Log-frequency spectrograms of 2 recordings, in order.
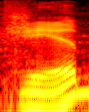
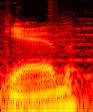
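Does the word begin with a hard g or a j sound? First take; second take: J sound; Hard g. First: The word begins with a soft j sound. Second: The word begins with a hard g sound. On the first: It refers to giblets. "I presume that it's actually supposed to be jib" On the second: It is the form the speaker grew up saying. "I grew up saying that, and like that sounds right to me"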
